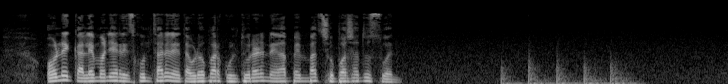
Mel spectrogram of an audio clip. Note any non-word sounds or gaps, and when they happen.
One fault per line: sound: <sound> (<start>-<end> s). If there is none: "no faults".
sound: thud (5.0-6.6 s)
